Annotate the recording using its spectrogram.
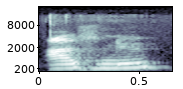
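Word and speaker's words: Ingénue: So it's Ingenue. Okay. I'm gonna have to get back my French diploma. I think it's sorry Ingenue.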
